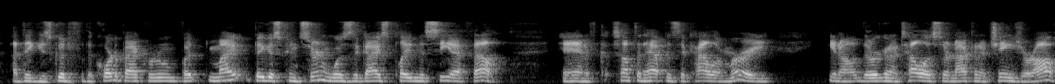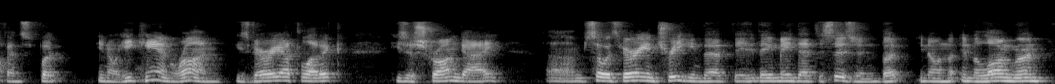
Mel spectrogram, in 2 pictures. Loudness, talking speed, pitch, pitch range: -20 LUFS, 205 wpm, 155 Hz, 145-165 Hz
